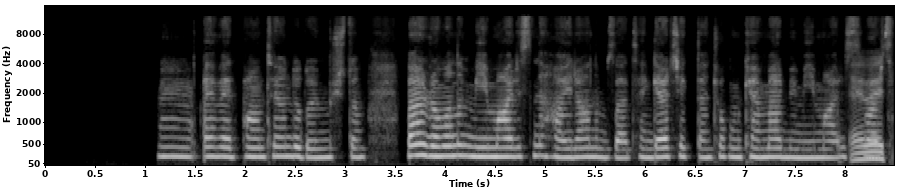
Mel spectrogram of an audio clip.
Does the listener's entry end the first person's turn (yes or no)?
yes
